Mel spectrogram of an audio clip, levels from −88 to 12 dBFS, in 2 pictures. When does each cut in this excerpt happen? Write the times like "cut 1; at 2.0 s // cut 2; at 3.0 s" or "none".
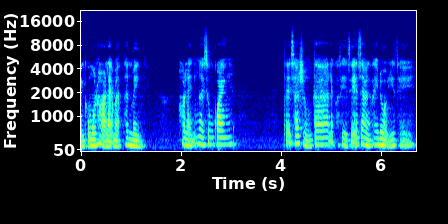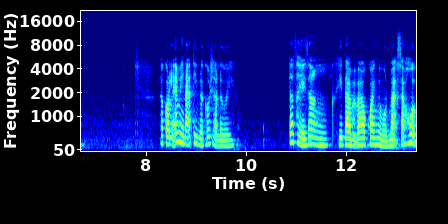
none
